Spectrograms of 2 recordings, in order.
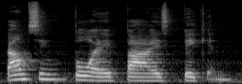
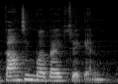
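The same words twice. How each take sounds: First: Put-on slow, loud "Bouncing boy buys bacon", each B punched; stressed B sounds. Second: Said in the usual way. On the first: Shown as a demonstration. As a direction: pop the B starting every word of "Bouncing boy buys bacon". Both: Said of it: "It sounds different".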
